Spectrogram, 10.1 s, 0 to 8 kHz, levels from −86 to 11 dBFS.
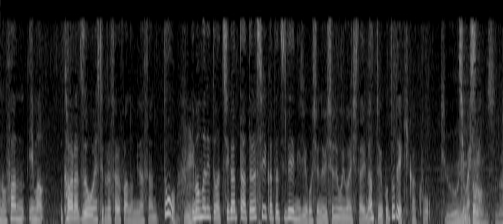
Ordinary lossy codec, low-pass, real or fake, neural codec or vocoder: MP3, 48 kbps; 7.2 kHz; real; none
